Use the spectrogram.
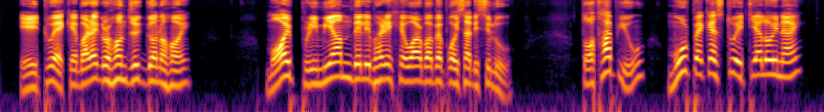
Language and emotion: Assamese, angry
